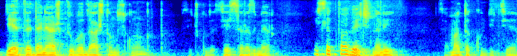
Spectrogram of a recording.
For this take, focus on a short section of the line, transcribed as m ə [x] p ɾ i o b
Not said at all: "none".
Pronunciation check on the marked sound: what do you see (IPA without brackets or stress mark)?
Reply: ʃ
